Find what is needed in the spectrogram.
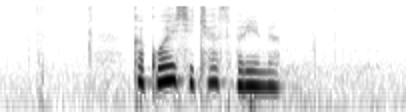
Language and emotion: Russian, neutral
